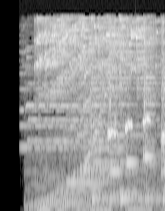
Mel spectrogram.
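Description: Silence for a moment, then a cartoon title tune starts abruptly about a third of a second in: bright jingling and tinkling over a rising run of notes and a repeated bass line.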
